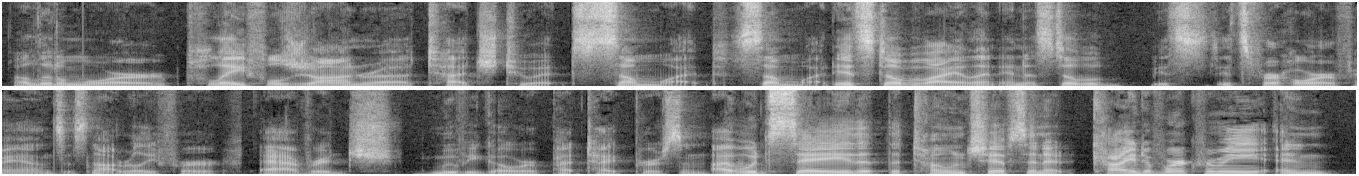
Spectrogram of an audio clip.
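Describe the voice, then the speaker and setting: A man's voice: low voice, expressive, normal speed, creaky, hardly any pauses, dry recording, clean studio sound. A man giving a casual movie review as a panelist, thinking aloud and qualifying his opinions.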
